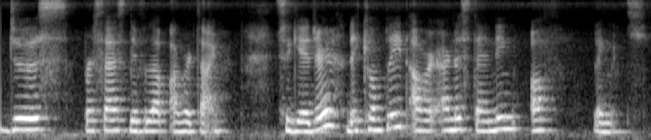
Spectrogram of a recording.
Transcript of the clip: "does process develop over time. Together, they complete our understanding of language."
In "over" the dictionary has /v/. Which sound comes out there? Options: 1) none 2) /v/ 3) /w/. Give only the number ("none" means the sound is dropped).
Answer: 3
